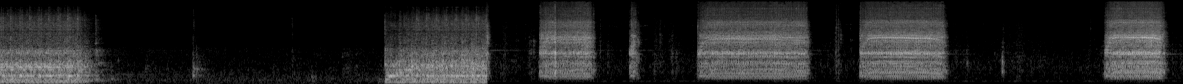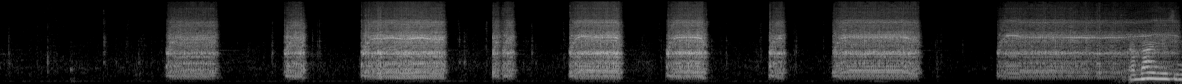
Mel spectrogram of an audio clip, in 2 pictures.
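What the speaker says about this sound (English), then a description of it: "I'm now going to sew the elastic to the skirt where we've just pinned." Sewing machine stitching elastic onto a skirt waistband, running in repeated loud bursts of steady whirring separated by short pauses, with a voice talking briefly at the start.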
